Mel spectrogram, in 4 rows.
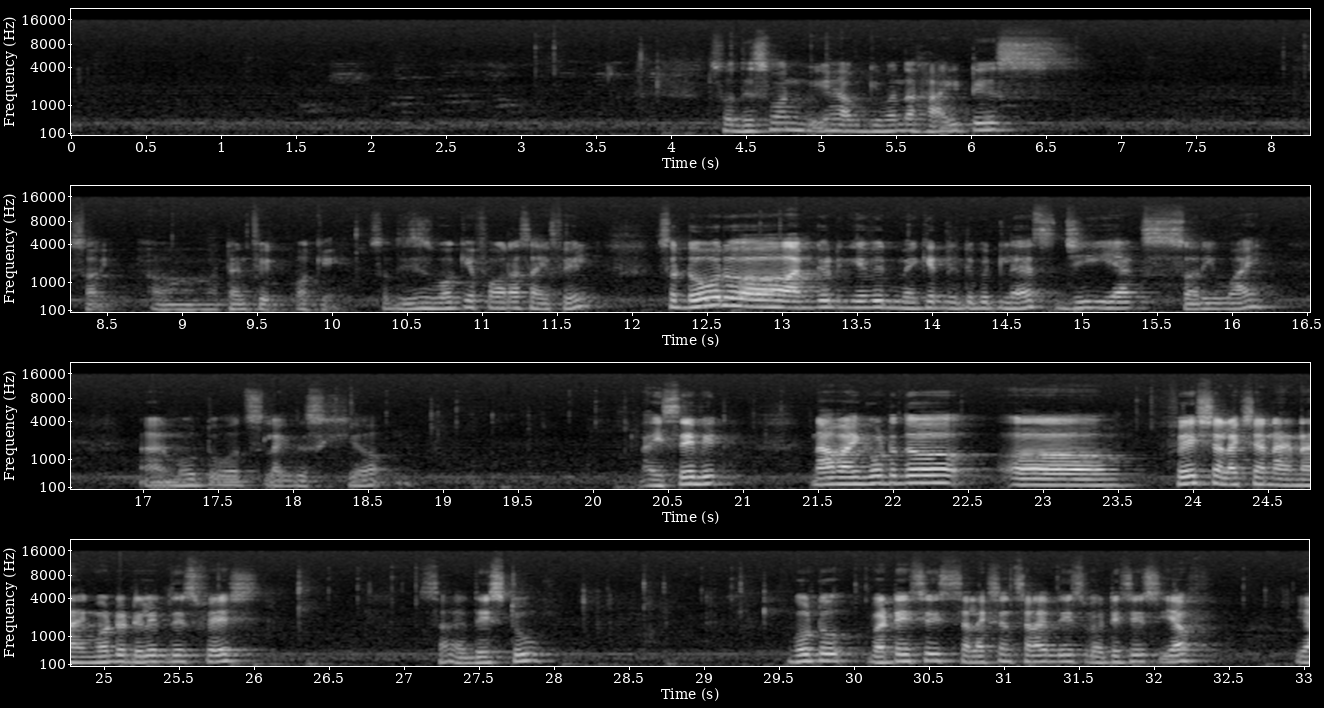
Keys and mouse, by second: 3.9 Tab, 4.3 click, 6.7-8.0 middle drag, 8.2 click, 8.9-9.4 middle drag, 9.5 Tab, 10.5-11.5 middle drag, 12.9 alt+click, 13.5 middle click, 14.7 g, 18.6 middle click, 19.4 ctrl+s, 19.8 middle click, 20.1 Tab, 21.0 middle click, 21.4 Tab, 22.0 middle click, 23.4 3, 23.6 click, 24.0 middle click, 25.1 x, 25.6 click, 25.8 x, 26.4 shift+middle click, 26.9 click, 28.0 x, 28.9 shift+middle click, 29.5 1, 29.8 middle click, 31.3 shift+click, 31.8 f, 32.2 middle click, 32.7 f.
